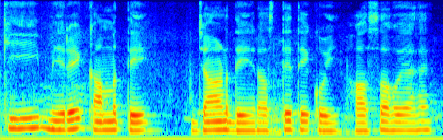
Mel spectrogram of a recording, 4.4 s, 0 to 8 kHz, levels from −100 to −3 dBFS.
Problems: background conversations at intervals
